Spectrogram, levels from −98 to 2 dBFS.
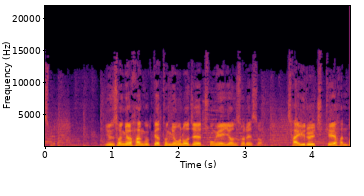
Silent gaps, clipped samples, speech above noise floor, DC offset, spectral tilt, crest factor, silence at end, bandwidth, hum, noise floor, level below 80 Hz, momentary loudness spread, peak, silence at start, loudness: none; under 0.1%; 21 dB; under 0.1%; -5 dB/octave; 18 dB; 0 s; 15 kHz; none; -42 dBFS; -48 dBFS; 18 LU; -4 dBFS; 0 s; -21 LUFS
